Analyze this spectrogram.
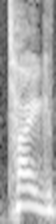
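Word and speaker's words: Tadhg: Tad Byrne, I think, has been incredible. For me... – Tyg Byrne. How often are you doing this with Shawnee and you haven't got your Irish pronunciations right? – Tyg Byrne.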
